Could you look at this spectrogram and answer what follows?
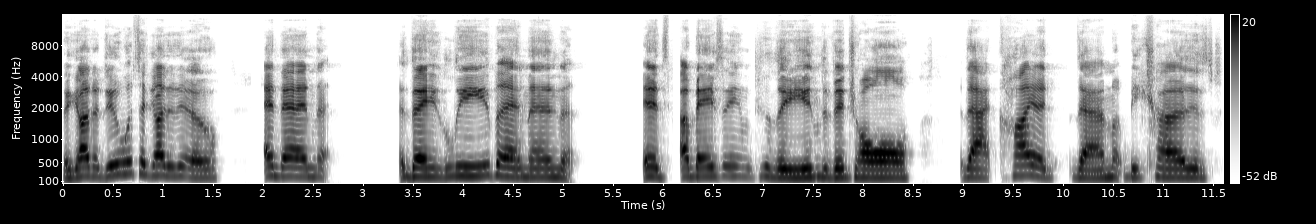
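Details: Adult woman with cerebral palsy since birth from lack of oxygen at birth; wheelchair user with difficulty speaking, sitting up and eating, and easy fatigue; dysarthria (cerebral palsy).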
